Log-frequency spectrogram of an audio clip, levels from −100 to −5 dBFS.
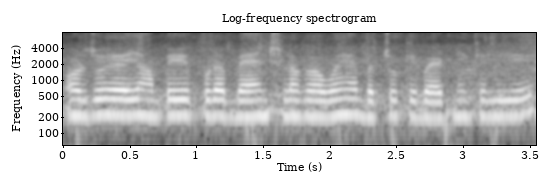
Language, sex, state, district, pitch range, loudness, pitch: Hindi, female, Bihar, Katihar, 210-220 Hz, -14 LUFS, 215 Hz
